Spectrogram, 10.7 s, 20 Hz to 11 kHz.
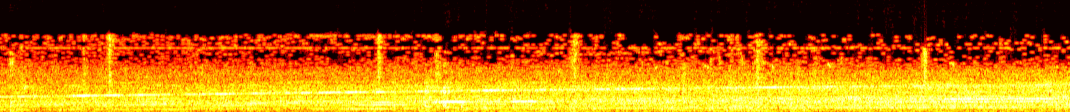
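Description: Seibu New 2000 series electric train running under field-chopper control, its traction motor whine climbing slowly and steadily in pitch as the train gathers speed, over a steady running rumble. A faint high hiss from a recording fault lies over it.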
